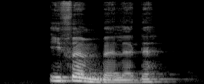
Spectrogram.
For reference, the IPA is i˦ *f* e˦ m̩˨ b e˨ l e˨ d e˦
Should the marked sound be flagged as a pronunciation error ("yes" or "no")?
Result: no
